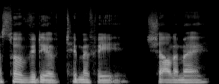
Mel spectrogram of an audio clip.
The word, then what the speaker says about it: Chalamet: Like, I saw a video of Timothy Chalamet. Is that how you pronounce his name? Yes, He's by just like, Timothée yes, Chalamet.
